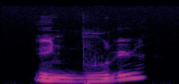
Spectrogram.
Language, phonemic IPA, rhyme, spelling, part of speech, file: French, /bul/, -ul, boule, noun / verb, Fr-boule.ogg
- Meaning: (noun) 1. ball, globe 2. bowl (in the game of bowls) 3. scoop (for example, of ice cream) 4. bauble 5. head or face 6. ball, testicle 7. tit, breast 8. butt, bum, ass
